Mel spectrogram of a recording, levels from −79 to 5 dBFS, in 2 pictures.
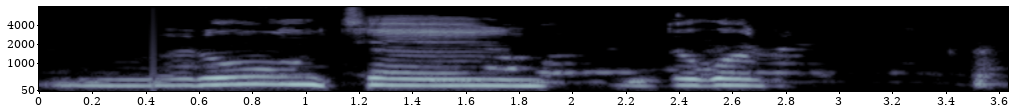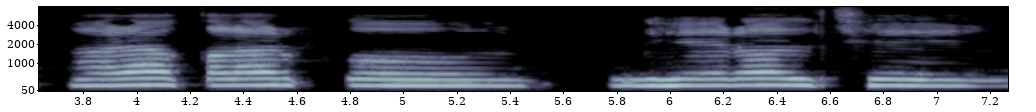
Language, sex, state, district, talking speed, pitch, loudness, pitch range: Maithili, female, Bihar, Darbhanga, 75 wpm, 220 Hz, -24 LUFS, 215-235 Hz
